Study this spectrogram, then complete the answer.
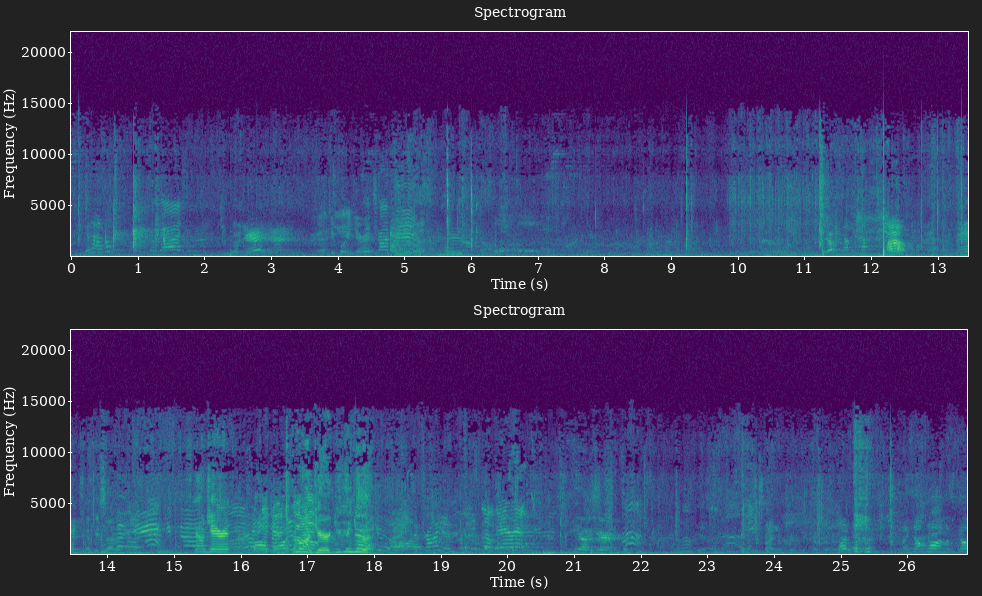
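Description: Spectators shout and cheer outdoors.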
